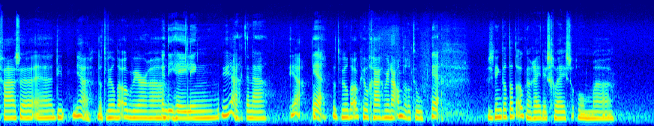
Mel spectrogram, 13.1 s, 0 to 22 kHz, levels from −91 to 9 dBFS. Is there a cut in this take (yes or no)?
no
